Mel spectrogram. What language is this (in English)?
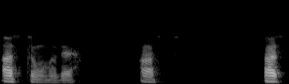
Sanskrit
